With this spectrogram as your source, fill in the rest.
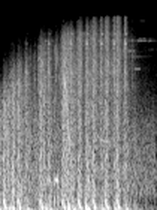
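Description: Rapid bursts of gunfire from the shooter game Contract Wars, a fast string of sharp reports at a steady rhythm lasting about two seconds, loud and close with no talking.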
